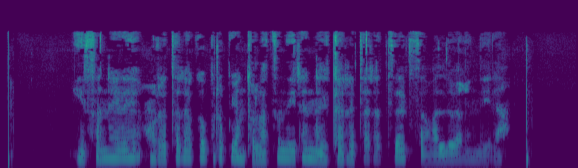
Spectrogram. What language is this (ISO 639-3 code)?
eus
